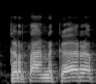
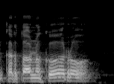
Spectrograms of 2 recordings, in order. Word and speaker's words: Kertanegara: Karena sastra Jawa itu baru mengenal vokal O itu baru abad 15. Sebelum abad 15 sastra Jawa tidak mengenal vokal O. Bacanya Jayabaya bukan Joyoboyo. Kertanegara bukan Kertonegoro.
